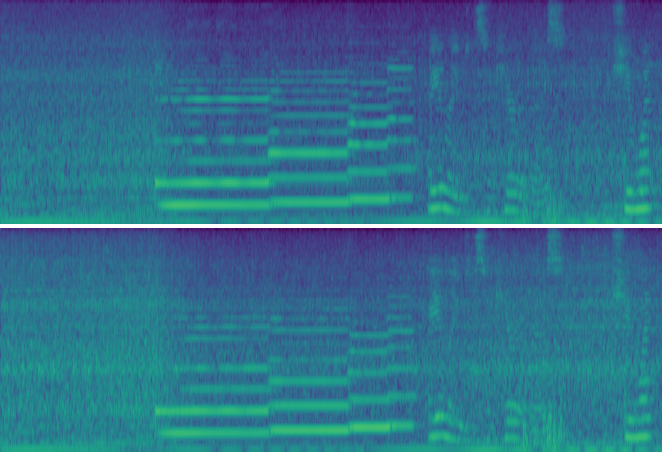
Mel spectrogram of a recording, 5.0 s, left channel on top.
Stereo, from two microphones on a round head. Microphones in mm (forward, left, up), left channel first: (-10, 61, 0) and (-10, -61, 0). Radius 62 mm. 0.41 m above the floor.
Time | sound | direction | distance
1.2 | a flute | 20° left (ahead or behind) | 0.8 m
3.2 | a woman speaking | 70° right (ahead or behind) | 2.5 m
